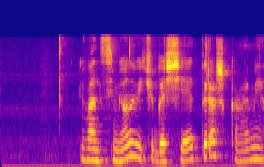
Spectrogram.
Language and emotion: Russian, positive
